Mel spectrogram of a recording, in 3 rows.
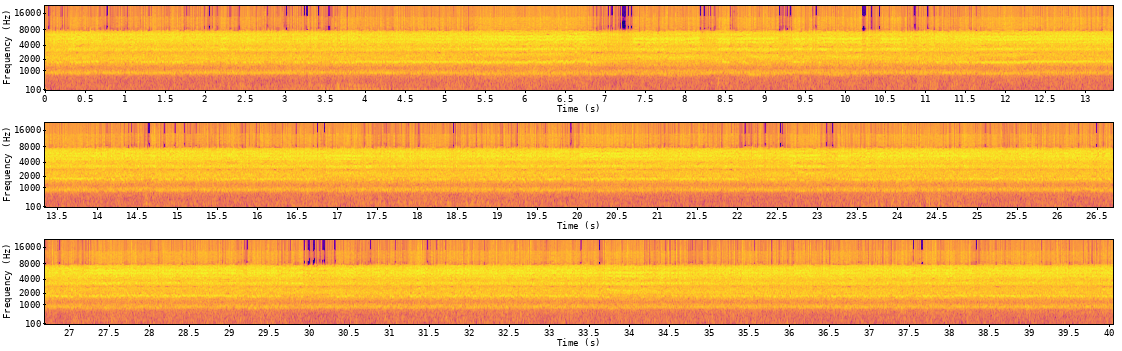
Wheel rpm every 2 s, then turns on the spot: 230, 230, 220, 210, 220, 230, 230, 230, 230, 230, 230, 230, 230, 230, 230, 240, 230, 230, 230, 230.
none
